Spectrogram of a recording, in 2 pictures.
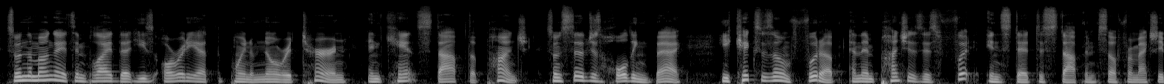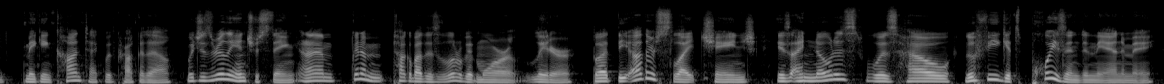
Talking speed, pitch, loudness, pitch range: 205 wpm, 135 Hz, -29 LUFS, 110-160 Hz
